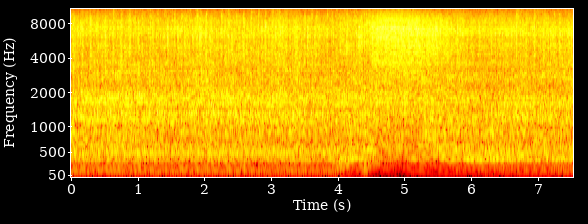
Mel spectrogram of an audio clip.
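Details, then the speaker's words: Old Suzuki two-stroke after fitting a new throttle cable and throttle: revs crisp and clean, dropping off smoothly after a blip, no rattles or misses; strong power band, normal running. "this a pretty nice little bike here this thing's got a pretty wicked uh Power Band in"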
